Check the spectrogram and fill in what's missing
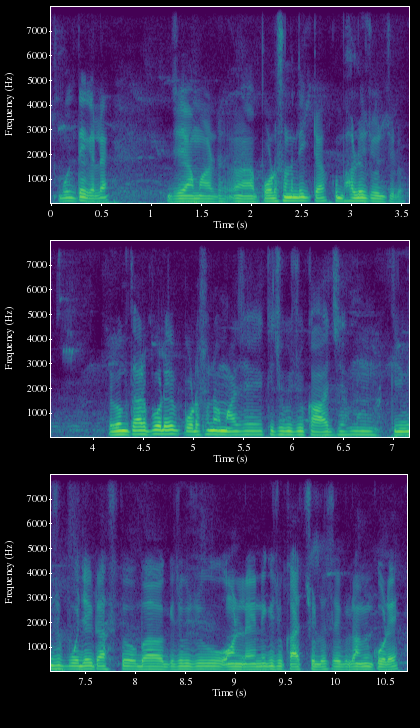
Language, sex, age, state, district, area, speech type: Bengali, male, 18-30, West Bengal, Purba Bardhaman, rural, spontaneous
